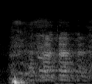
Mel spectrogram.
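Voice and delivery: short laugh. Real, not acted. Laugh after the punchline.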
